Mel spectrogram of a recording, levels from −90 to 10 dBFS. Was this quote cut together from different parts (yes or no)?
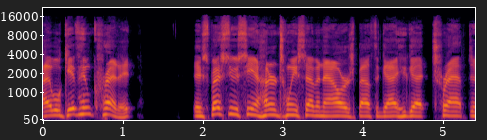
no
